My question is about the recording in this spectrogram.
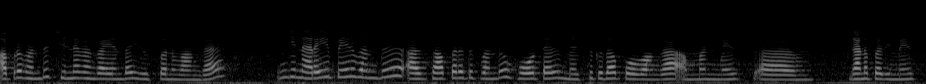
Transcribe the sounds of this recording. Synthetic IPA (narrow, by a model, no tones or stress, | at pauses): ʔɐpːɯɾɔ̃ʋɐnd̪ɯt͡ʃɪnːɐʋɛŋɡaːjɐnt̪ãːjuːspɐɳːɯʋaːŋɡɐ | ɪŋɡeːnɪɾɐjɐpeːɾʋɐnd̪ɯɐðɯsaːpɐɾɐt̪ːɯkːɯʋɐnd̪ɯɦoːʈːɐlmɛsɯkːɯt̪ãːpoːʋaːŋɡɐʔɐ̰mːɐnmeːs | ɡɐnɐpːɐðimeːs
